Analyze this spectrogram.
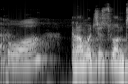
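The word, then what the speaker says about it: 美国: 美国 I remember I struggled so much with this because it's very awkward to make the third tone. Third tone and the second tone. Right? After each other, yeah. 美国 And I would just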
